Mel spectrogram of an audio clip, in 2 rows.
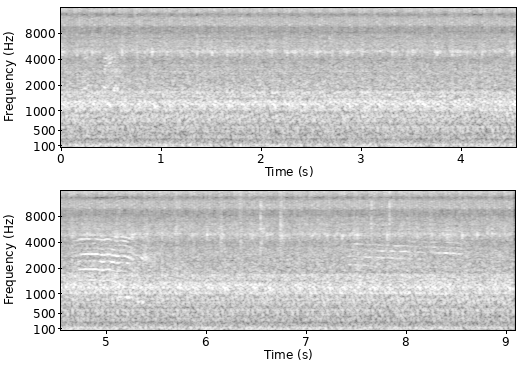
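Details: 2002 Dodge Ram 2500 24v Cummins diesel, just reassembled and first started after bleeding fuel at the injectors: even diesel clatter at steady idle, no knocks or misses, good oil pressure; normal idle.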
